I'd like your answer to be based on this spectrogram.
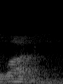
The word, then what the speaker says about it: Luz: Now, that's how you pronounce it in Hebrew. The name of the city was Luz. But you know what? It looks like Luz to me. Doesn't it look like Luz to you?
